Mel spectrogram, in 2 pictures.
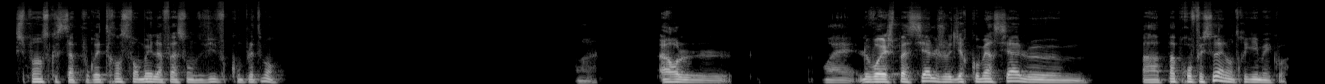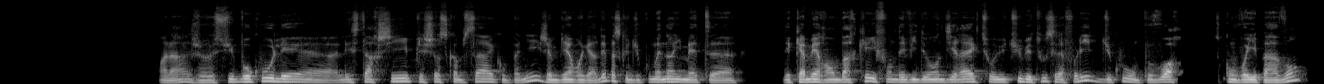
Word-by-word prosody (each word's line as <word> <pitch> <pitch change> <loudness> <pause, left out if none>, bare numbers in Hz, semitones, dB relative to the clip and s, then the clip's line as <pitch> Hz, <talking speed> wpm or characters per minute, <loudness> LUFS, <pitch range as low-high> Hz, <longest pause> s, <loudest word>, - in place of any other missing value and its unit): Je - - -6
pense 125 -1 +1
que 115 - -7
ça 110 0 -1
pourrait 110 +1 -2
transformer 120 +1 0
la 115 -2 +2
façon 110 -1 -2
de 105 - -3
vivre, 115 +1 -5
complètement. 115 +1 -5 2.9
Ouais. 80 - -12 0.7
Alors 115 +1 +3
le 100 -4 -3 0.9
ouais. 100 -3 -7
Le 120 - 0
voyage 120 -1 +8
spatial, 130 +5 +2
je 120 -1 -1
veux 120 - +2
dire 125 +1 0
commercial 135 +3 +2
hem, 100 -6 0 0.5
bah, 105 0 -1
«pas 130 - +2
professionnel» 130 +9 +2
entre 115 0 -3
guillemets 110 -3 +2
quoi. - - -13 1.9
Voilà, 100 +5 -4
je 95 -2 -4
suis 95 +6 -3
beaucoup 130 +4 +3
les, 130 -2 +3
heu, 105 -5 -4
les 110 +2 -3
Starships 130 +4 -2
les 120 - -3
choses 115 +1 -3
comme 110 -2 -4
ça 125 +4 -2
et - - -2
compagnie. 105 - -3
J'aime 110 - +1
bien 110 +2 +3
regarder 100 +6 0
parce 150 -4 -2
que 110 - -3
du 100 - -3
coup 110 +3 -8
maintenant 120 +1 +4
ils 120 -2 +3
mettent, 105 -1 0
heu, 95 -2 -2 0.5
des 105 -1 -2
caméras 120 -2 +4
embarquées. 115 +7 0
Ils 140 - +4
font 120 -3 -4
des 110 0 +2
vidéos 110 +1 +1
en 115 - +3
direct 115 +3 +1
sur 115 -2 0
YouTube 115 +3 0
et 115 - +4
tout, 145 - -4
c'est 125 -4 -4
la 115 - +1
folie. 130 - -1
Du 110 -7 -4
coup, 135 +3 -3
on 105 - 0
peut 95 - -7
voir 115 +2 +2 0.3
ce - - -21
qu'on 115 - +1
voyait 110 +1 +5
pas 105 -1 0
avant. 160 - -1
115 Hz, 180 wpm, -24 LUFS, 105-125 Hz, 2.9 s, voyage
